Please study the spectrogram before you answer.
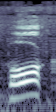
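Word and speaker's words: bauxite: said a minute ago is spelt v a u x i t e sounds like pork right but it's bork right and bork's right and at the end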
